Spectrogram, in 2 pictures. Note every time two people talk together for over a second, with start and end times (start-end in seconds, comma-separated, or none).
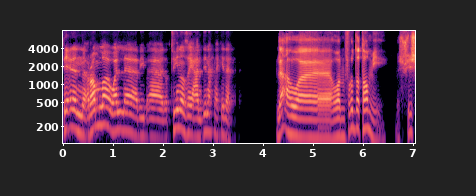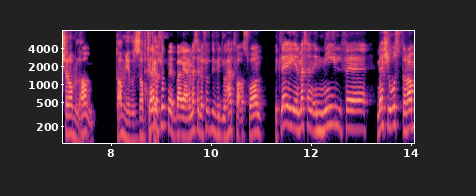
none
